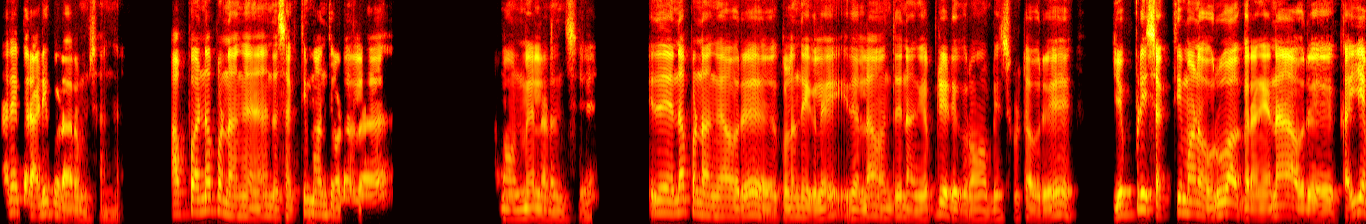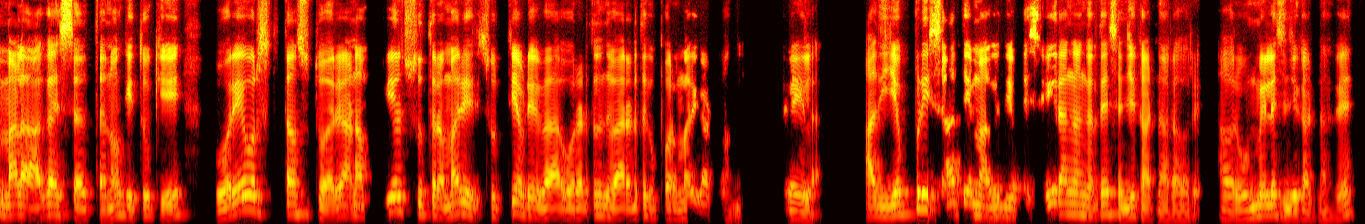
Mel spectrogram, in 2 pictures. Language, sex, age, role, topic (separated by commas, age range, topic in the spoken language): Tamil, male, 35-39, host, சின்ன வயதில் நீங்கள் மிகவும் ரசித்த கார்டூன் எது?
